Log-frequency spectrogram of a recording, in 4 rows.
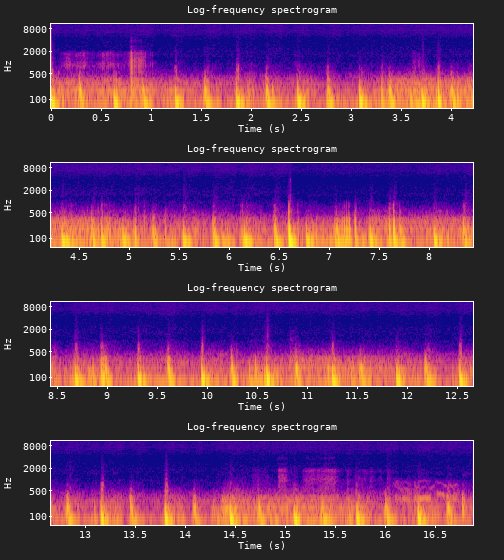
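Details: Ultrasound Doppler of a female heart: steady, regular whooshing heart thumps at roughly 90 to 95 a minute; normal heartbeat.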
